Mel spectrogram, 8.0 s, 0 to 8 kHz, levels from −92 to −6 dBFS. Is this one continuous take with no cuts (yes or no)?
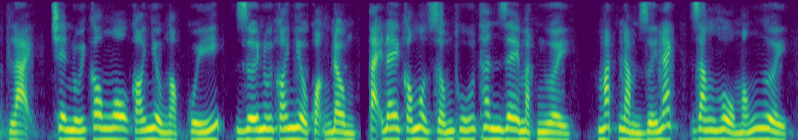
no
